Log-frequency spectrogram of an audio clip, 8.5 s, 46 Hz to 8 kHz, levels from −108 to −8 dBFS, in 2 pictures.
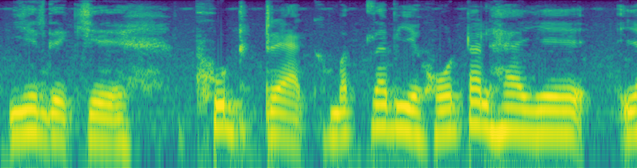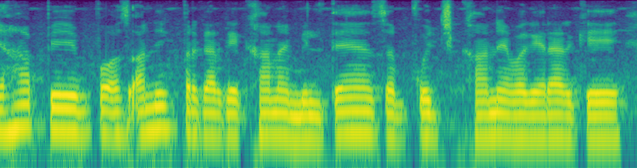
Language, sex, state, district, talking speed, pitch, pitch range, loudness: Hindi, male, Bihar, Jamui, 155 wpm, 130 Hz, 120-140 Hz, -14 LUFS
